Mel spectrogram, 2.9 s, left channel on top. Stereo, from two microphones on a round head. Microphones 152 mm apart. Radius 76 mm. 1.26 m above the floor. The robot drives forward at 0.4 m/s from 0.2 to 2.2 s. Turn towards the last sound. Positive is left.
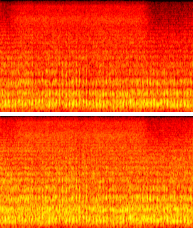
turn(degrees=-35)  # may be behind; listen again after turning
